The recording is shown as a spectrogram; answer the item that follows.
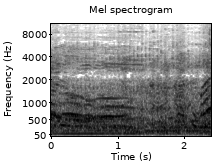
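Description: Bus engine running, a steady low hum heard inside the passenger cabin, with children's voices over it.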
